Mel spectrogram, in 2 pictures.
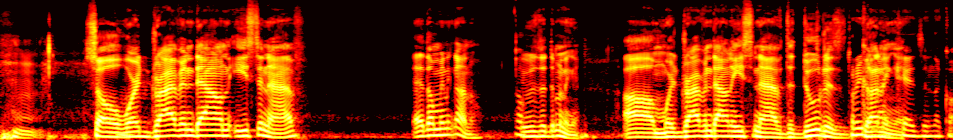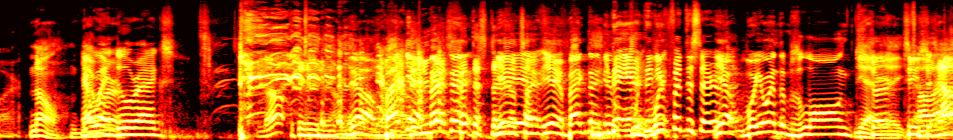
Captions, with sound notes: So, we're driving down Easton Ave. (Speaking In Foreign Language) Oh. It was at Dominican. We're driving down Easton Ave. The dude is gunning it. Put your back kids in the car. No, that worked. That way, do-regs. (Laughing) No. Yo, back then, back then-- Did you guys fit the stereotype? Yeah, back then, did you fit the stereotype? Yeah, well, you went into long, straight T-shirts.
